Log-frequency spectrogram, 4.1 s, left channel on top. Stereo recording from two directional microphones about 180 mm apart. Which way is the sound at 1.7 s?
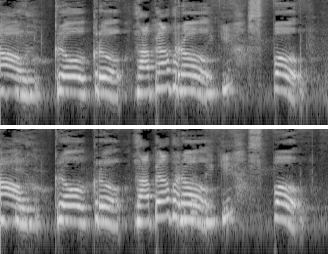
50° right (ahead or behind).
